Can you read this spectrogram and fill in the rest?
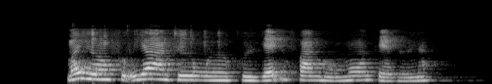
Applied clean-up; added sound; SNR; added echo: none; none; none; reverberation time 0.5 s.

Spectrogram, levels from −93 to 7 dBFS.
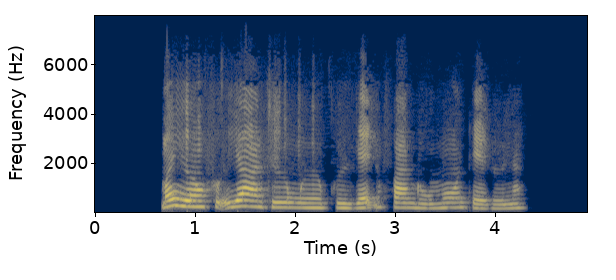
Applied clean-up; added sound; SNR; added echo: none; none; none; none.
